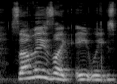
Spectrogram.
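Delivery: breathy laugh over the word. Real, not acted. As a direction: giggle it out. Laughs mid-reading.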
